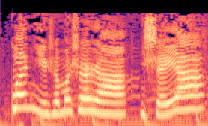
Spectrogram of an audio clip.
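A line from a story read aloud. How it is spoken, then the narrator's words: Angry shout. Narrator (Chinese): 兽当时就火了，喊了一句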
